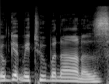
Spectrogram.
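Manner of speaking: really bad fake Australian accent, pitched high. Retelling what the listener said while they stood together: really awful australian accent. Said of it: "you say in this really awful Australian accent".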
